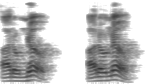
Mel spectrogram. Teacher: the stress is stronger on the last syllable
